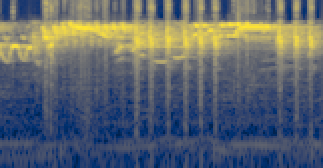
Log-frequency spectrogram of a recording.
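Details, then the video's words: Shrill, sustained whistling of a blue flycatcher (tledekan), a wavering high note laced with quick chips and ticks, steady low hum in the background. "Kicauan Merdu TLEDEKAN"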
